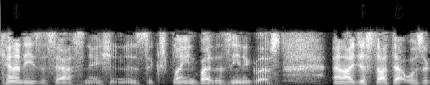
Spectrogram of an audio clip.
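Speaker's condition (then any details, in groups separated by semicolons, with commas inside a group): No condition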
